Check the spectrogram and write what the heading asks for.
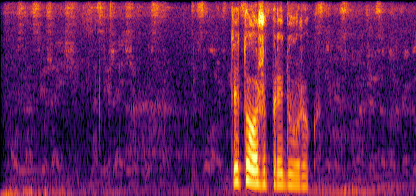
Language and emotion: Russian, angry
